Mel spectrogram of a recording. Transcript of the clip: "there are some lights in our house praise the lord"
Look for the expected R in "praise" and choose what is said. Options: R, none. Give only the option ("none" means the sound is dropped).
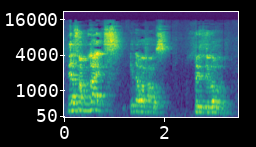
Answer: none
